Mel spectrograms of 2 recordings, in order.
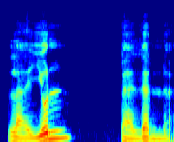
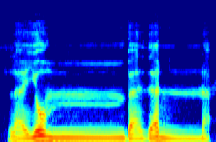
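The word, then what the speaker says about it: لَيُنْبَذَنَّ: Tulisannya seperti ini. Layun badanna. Tapi bacanya bukan nun diganti mim. Layum badanna. Layum badanna. Nunnya diubah jadi mim.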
